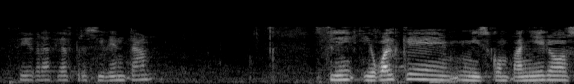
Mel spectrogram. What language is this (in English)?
Spanish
